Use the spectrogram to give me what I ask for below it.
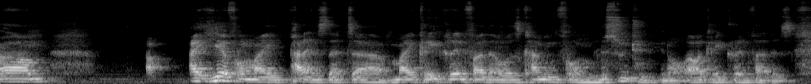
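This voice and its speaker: Speaking at a fairly slow pace in a South African accent, a man with a fairly low pitch and ordinary pitch variation is heard with audible room echo. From South Africa, Eastern Cape. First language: isiXhosa. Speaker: channel co-host. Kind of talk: casual chat. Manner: halting, many repeated words.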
